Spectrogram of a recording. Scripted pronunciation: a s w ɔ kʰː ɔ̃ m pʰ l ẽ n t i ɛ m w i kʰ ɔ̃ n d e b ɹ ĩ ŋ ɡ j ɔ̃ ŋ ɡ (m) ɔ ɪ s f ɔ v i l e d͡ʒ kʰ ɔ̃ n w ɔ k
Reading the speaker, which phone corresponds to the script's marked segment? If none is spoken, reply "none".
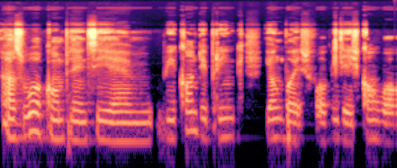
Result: b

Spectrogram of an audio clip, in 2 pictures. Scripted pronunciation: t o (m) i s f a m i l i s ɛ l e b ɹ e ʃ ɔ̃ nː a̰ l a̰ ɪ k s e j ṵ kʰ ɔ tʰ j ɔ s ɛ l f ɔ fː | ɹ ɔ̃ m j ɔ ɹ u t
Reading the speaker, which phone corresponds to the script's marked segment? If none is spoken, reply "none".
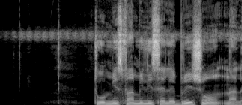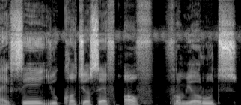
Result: m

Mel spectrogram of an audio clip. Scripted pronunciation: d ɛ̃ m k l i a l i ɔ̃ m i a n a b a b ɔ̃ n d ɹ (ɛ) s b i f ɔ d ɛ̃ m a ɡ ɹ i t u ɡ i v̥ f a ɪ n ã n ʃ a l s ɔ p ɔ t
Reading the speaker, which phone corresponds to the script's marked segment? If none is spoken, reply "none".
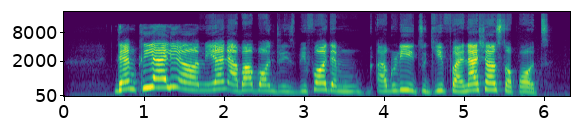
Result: i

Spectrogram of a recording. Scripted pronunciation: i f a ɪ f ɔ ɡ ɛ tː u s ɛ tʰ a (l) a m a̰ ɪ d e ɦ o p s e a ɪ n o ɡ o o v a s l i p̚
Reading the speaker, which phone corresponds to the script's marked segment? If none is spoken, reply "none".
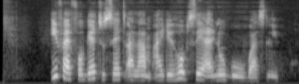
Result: l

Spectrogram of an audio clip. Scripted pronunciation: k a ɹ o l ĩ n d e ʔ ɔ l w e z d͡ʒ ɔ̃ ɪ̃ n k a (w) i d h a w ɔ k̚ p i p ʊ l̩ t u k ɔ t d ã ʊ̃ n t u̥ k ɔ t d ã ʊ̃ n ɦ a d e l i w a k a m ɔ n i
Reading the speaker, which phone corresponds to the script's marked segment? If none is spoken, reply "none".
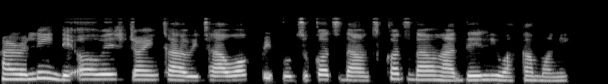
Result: w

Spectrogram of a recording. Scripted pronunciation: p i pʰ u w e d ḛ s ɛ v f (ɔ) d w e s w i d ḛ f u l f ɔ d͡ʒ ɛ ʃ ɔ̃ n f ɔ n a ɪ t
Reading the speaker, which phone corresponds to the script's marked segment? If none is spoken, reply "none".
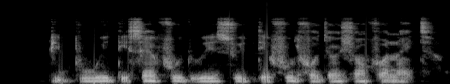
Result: u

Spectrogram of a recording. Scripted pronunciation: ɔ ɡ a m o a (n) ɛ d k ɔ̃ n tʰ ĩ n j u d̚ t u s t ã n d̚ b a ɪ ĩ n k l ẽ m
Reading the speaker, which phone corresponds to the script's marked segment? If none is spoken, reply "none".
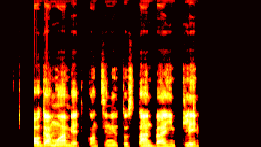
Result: m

